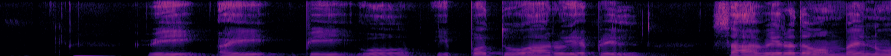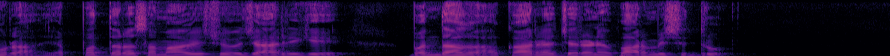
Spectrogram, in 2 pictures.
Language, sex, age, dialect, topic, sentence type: Kannada, male, 41-45, Mysore Kannada, banking, statement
